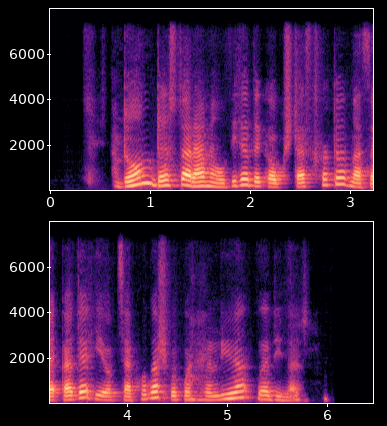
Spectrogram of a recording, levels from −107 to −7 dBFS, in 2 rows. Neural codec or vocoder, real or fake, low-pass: codec, 16 kHz, 0.5 kbps, FunCodec, trained on Chinese and English, 25 frames a second; fake; 7.2 kHz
